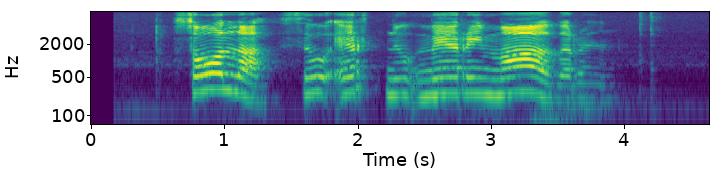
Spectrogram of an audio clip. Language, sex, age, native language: Icelandic, female, 30-39, English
